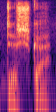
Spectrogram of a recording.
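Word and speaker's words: DShK: Dishka, pronounced Dishka.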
